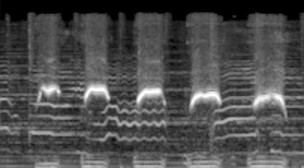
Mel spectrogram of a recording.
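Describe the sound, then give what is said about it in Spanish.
Whistling in five steady, evenly spaced notes, each held about half a second with a slight upward slide at the start, clear, with no talking. “Empieza eh, a silbar.”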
